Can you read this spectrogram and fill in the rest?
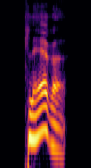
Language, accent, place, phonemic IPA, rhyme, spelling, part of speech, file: German, Germany, Berlin, /ˈklɛːʁə/, -ɛːʁə, kläre, verb, De-kläre.ogg
- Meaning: inflection of klären: 1. first-person singular present 2. first/third-person singular subjunctive I 3. singular imperative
